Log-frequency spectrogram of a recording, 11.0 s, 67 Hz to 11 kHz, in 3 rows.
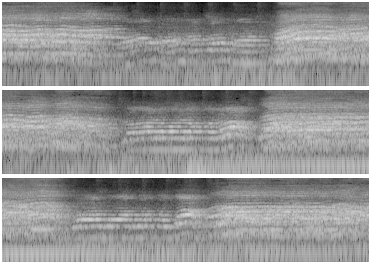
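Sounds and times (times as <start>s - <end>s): children chanting in unison: 0.0s - 1.3s, 2.7s - 4.9s, 6.2s - 8.0s, 9.4s - 11.0s.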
